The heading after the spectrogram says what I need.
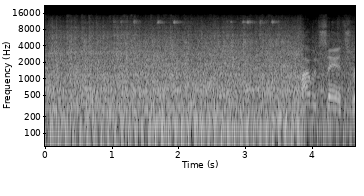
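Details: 1986 John Deere 216 lawn tractor, rebuilt single-cylinder, first cold start of day at about 50 degrees, around half throttle: loud uneven fast irregular chugging, ragged note; owner suspects carburetor needs adjusting; rough running.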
